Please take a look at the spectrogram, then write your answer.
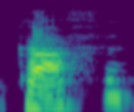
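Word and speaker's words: כ: Então o CAF sem o da Gesch é Raf. Com o da Gesch o pontinho no meio fica caf e o final é sempre raf.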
